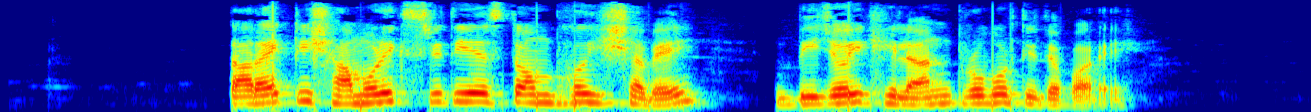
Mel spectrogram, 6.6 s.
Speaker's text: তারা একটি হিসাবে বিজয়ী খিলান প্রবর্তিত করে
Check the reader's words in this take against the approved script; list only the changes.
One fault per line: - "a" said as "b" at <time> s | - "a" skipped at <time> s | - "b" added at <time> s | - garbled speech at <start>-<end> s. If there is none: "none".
- "সামরিক স্মৃতিস্তম্ভ" added at 1.6 s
